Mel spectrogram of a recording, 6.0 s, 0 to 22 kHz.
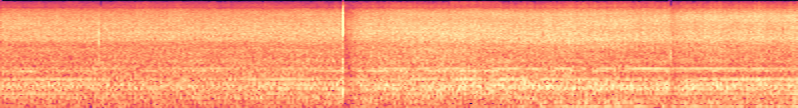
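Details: Neato Botvac D3/D5 robot vacuum after replacing its board (bought on eBay) over a recurring error message: steady, even fan whir with a couple of faint clicks, no grinding; running normally.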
